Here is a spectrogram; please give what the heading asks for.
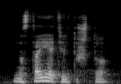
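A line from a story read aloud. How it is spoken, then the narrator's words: Gloomy reminder. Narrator (Russian): мрачно напомнил Ян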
